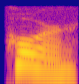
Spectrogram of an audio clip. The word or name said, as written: hoar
